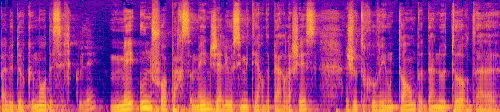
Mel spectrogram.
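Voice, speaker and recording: The man's voice has a dark, mellow tone and ordinary pitch variation. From Afghanistan. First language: Dari or Pashto (Afghan language) (speaking French). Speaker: author, award winner. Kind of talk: interview at award ceremony. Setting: award ceremony with audience.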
